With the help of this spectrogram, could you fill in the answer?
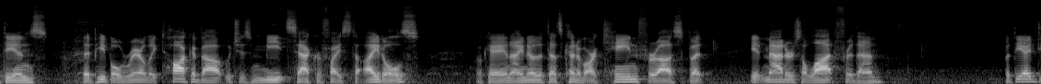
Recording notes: given at Gottesdienst's Fall 2021 conference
